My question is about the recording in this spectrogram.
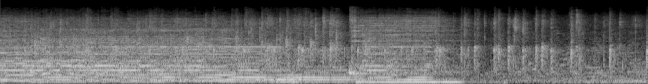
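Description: Live rock band with electric guitars, bass and drums ringing out a sustained chord that stops about four and a half seconds in, followed by scattered hand clapping from the audience.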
